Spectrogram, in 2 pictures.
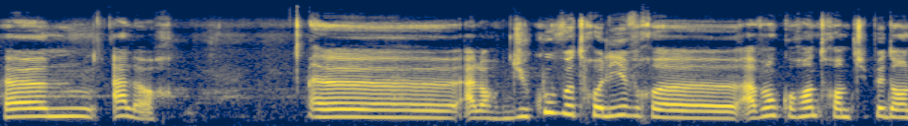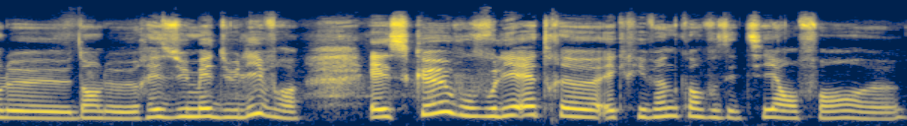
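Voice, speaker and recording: A woman interviewing an author, asking halting questions full of fillers. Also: mid-range voice, darkish tone. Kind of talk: casual interview.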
